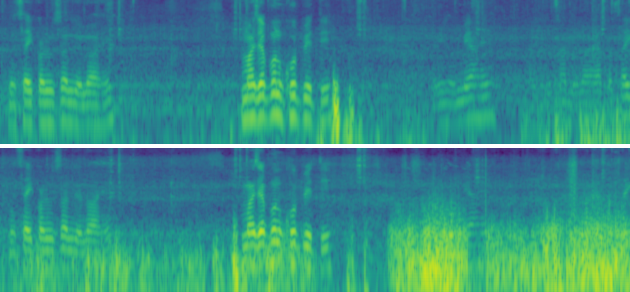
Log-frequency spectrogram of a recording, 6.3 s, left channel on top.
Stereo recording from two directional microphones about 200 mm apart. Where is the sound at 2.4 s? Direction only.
10° left (ahead or behind).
